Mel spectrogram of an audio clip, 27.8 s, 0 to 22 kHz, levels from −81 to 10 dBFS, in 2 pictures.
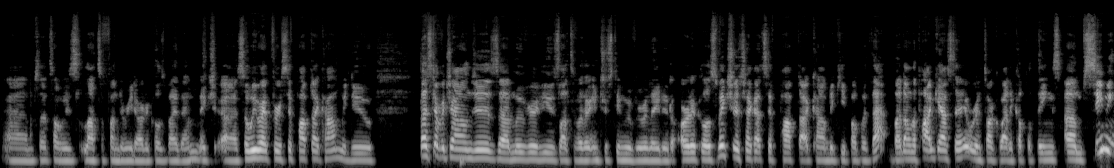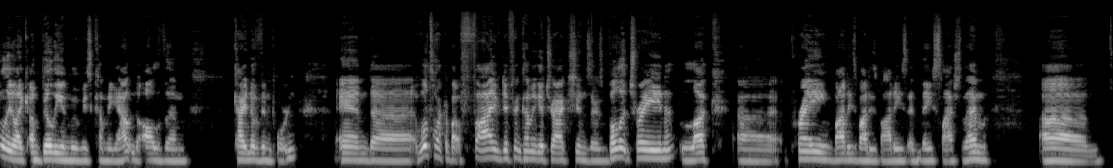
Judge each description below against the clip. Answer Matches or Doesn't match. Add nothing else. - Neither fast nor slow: Doesn't match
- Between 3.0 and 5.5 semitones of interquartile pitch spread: Matches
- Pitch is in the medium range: Doesn't match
